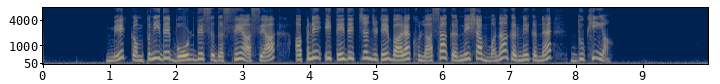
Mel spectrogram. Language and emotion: Dogri, disgusted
